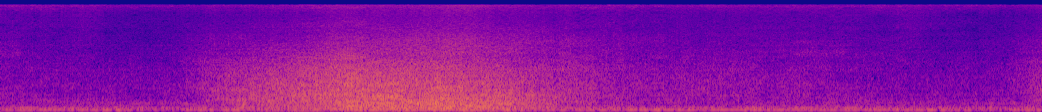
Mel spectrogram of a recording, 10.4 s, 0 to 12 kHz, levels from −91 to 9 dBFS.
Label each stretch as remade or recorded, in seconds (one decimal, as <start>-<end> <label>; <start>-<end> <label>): 0.0-10.4 remade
